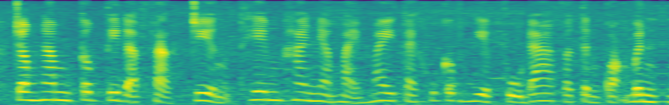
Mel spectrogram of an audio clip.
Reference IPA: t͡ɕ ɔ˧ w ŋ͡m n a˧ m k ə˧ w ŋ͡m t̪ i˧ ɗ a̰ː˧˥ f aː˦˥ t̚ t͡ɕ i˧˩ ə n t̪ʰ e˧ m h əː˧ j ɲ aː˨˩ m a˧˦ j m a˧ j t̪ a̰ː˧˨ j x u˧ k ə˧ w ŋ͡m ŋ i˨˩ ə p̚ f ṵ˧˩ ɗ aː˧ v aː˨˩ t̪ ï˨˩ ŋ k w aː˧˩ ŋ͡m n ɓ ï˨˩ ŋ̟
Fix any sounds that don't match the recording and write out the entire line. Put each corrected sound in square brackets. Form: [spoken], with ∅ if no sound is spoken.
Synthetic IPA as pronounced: t͡ɕ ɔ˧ w ŋ͡m n a˧ m k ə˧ w ŋ͡m t̪ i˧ ɗ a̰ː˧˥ f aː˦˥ t̚ t͡ɕ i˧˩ ə n t̪ʰ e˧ m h [aː˧] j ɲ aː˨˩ m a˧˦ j m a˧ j t̪ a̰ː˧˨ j x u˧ k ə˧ w ŋ͡m ŋ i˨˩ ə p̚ f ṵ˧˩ ɗ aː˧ v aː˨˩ t̪ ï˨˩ ŋ k w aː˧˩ [∅] n ɓ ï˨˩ ŋ̟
